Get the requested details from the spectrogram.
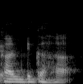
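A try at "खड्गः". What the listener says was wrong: Kadgaha, not Kand. Where is the nasal sound? There is no nasal at all. Kadgaha. It is Kadgaha. The nasal will have a dot. The nasal letter will have a dot to the right of it. There is no dot here. So it is Kadgaha.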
